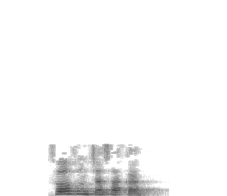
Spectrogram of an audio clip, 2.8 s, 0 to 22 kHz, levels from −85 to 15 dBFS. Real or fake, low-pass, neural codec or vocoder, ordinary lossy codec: real; 7.2 kHz; none; MP3, 24 kbps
